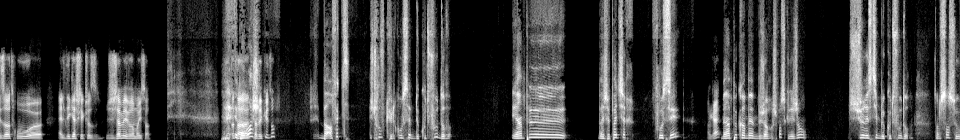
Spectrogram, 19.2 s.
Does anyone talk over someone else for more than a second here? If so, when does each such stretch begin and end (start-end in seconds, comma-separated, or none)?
none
